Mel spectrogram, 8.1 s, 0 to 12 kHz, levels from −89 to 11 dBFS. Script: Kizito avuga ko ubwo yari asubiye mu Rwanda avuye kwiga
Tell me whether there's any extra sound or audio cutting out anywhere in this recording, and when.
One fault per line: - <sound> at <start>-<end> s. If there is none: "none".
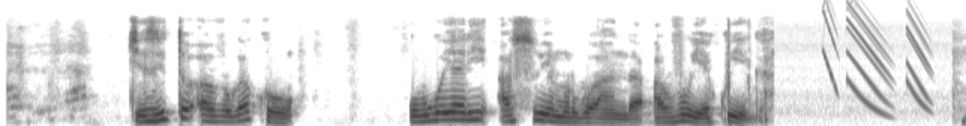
- chirp at 6.9-7.8 s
